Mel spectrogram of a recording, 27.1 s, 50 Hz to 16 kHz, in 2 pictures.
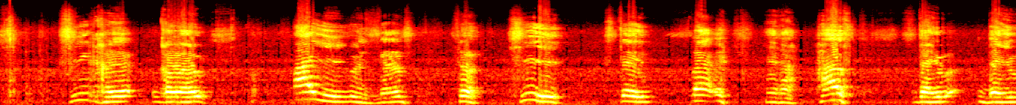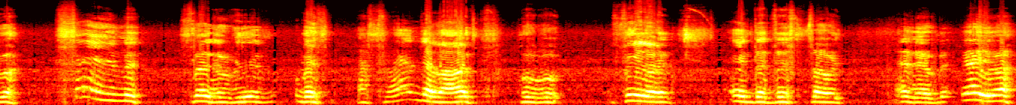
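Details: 30-year-old man with spastic quadriplegic cerebral palsy, born 11 weeks premature; speech affected by the condition; dysarthria (cerebral palsy).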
